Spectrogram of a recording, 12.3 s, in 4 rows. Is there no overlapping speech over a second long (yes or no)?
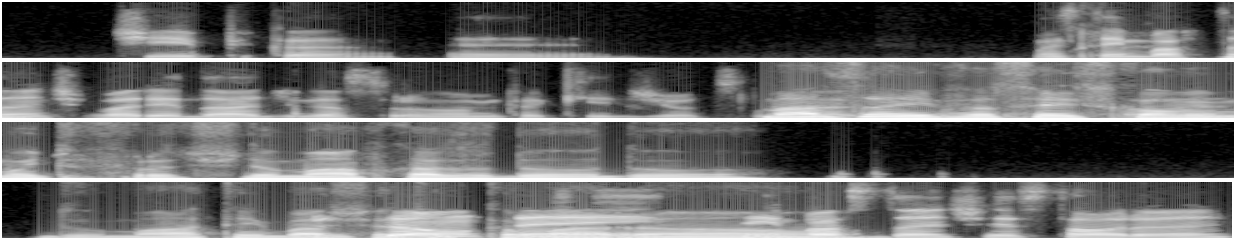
no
